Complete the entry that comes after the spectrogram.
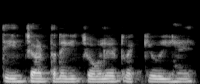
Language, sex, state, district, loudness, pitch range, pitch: Hindi, male, Uttar Pradesh, Shamli, -17 LUFS, 130-135 Hz, 130 Hz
